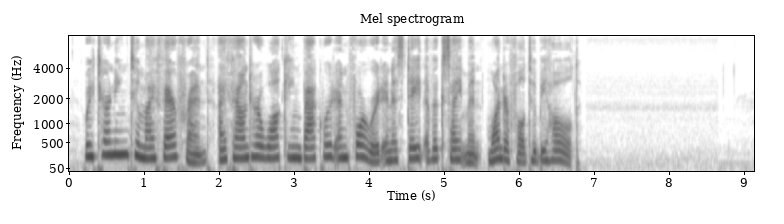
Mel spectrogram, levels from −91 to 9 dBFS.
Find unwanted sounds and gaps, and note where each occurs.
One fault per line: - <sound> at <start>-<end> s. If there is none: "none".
none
